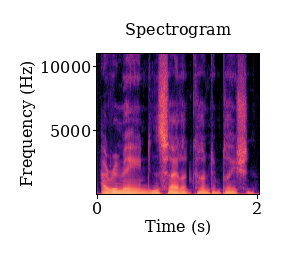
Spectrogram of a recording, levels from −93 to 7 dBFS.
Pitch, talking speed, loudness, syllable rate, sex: 95 Hz, 145 wpm, -16 LUFS, 5.8 syllables/s, male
